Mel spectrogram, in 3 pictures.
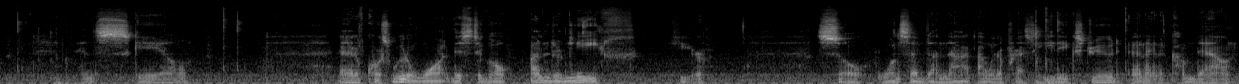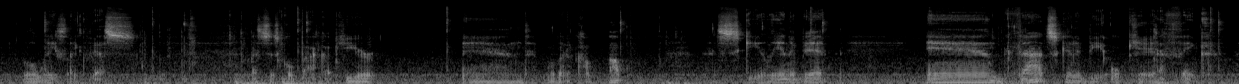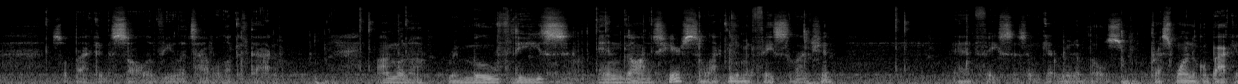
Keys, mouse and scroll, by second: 0.5 s, 5.2-6.1 scroll down 7, 7.0-7.7 scroll up 7, 8.6 scroll up 2, 10.3 e, 11.2 click, 13.4 scroll down 1, 13.9 shift+middle click, 14.8 alt+a, 15.3 alt+shift+click, 16.8 click, 19.0 s, 22.4 alt+a, 23.9 z, 24.8-25.2 scroll down 3, 25.2 middle click, 27.9 3, 28.3 click, 28.8 middle click, 30.7 shift+click, 31.3 middle click, 32.8 x, 34.5-35.9 scroll down 1, 36.1 KP_1.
